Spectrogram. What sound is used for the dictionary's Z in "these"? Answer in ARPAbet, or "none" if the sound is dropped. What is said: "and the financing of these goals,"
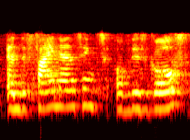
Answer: S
